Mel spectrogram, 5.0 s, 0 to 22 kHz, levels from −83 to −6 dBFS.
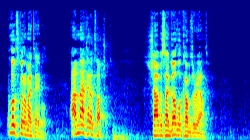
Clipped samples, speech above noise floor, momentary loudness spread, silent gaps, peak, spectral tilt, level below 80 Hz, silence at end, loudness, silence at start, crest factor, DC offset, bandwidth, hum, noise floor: under 0.1%; 42 dB; 19 LU; none; 0 dBFS; -4.5 dB/octave; -50 dBFS; 0.85 s; -18 LUFS; 0.15 s; 20 dB; under 0.1%; 16 kHz; none; -60 dBFS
